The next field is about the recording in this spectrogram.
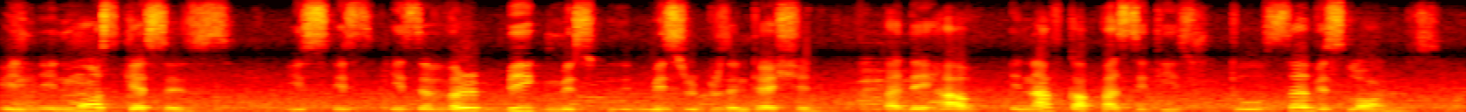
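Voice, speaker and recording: Through noticeable background noise, a high-pitched man speaks at a moderate pace with lively intonation. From Zambia. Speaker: anti-poverty debt campaigner. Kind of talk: interview answer. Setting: outdoors.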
